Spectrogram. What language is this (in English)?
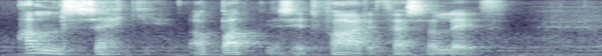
Icelandic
